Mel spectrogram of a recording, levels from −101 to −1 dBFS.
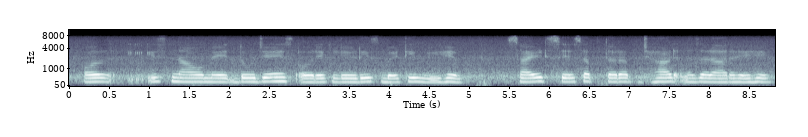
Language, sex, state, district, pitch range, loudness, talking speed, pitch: Hindi, female, Bihar, Patna, 175-185 Hz, -12 LUFS, 145 wpm, 180 Hz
